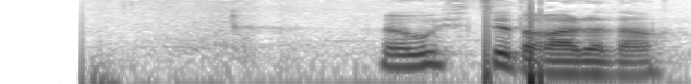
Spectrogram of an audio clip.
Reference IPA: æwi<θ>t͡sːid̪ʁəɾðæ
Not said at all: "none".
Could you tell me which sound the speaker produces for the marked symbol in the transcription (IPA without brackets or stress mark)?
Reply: θ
